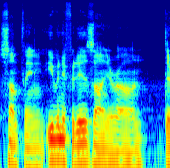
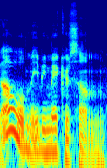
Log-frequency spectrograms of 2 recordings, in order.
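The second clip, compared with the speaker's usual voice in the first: put-on voice, pitched way up. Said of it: "But then she's like".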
